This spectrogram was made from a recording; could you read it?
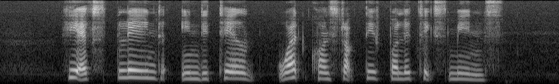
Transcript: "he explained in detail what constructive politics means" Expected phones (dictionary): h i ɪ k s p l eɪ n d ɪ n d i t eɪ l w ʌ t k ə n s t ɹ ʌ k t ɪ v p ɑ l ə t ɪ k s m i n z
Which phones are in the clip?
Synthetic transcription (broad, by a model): h i ɪ k s p l eɪ n d ɪ n d i t eɪ l w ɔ t k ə n s t ɹ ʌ k t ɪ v p ɑ l ə t ɪ k s m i n s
